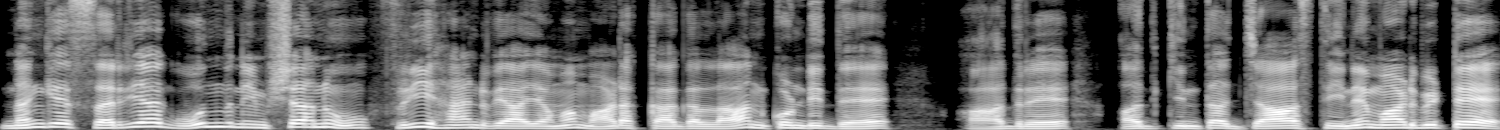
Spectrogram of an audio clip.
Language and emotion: Kannada, surprised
